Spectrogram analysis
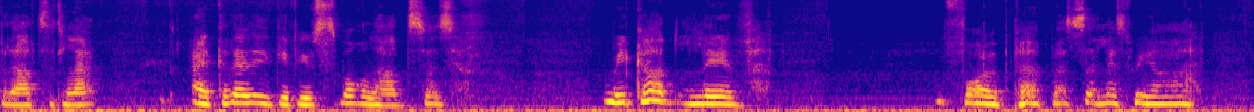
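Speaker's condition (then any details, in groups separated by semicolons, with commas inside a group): Motor neuron disease; wheelchair user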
